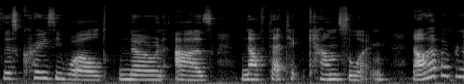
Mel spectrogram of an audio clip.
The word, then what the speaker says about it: nouthetic: but I think it's now setec even though a part of me wants to say new setec I think it's now that anyway according to Wikipedia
